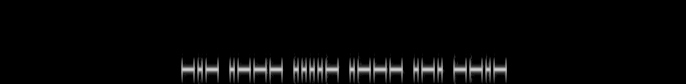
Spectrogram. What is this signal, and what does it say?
Morse code, heard as a keyed tone, about 30 wpm, 700 Hz. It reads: KJ4JRQ
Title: USA Call Signs - 6 Characters - Repeated 2x - 30wpm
